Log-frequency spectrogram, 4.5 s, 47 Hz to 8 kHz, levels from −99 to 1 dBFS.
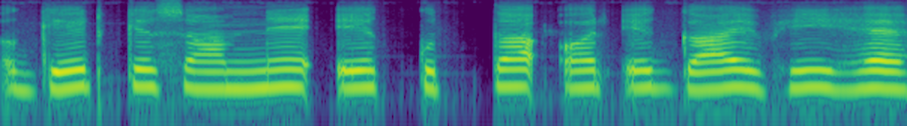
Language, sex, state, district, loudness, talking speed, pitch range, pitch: Hindi, male, Jharkhand, Deoghar, -17 LUFS, 145 wpm, 220-230 Hz, 225 Hz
